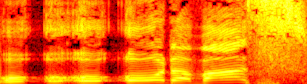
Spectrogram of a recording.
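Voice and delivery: trembling, nervous voice. Telling a joke, acting out the bartender's reply, imitating a trembling voice. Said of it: "mit zitternder Stimme sagt er".

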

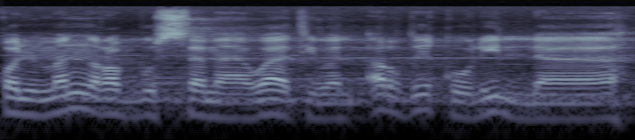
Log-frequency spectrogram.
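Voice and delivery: normal talking voice

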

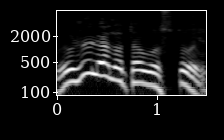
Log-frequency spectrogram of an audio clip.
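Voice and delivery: very high, shrill, swooping, mocking sarcastic tone. The pilot, stung that his cooking failed to tempt his friend, asks sarcastically. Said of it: "саркастически поинтересовался пилот".

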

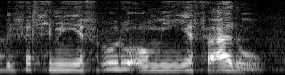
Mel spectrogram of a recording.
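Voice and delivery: ordinary talk

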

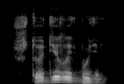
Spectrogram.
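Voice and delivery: perplexed, puzzled whisper. Narrator reading a character's question to his companion, puzzled whisper. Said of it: "озадаченно прошептал Сергей".

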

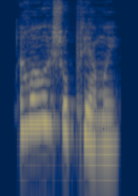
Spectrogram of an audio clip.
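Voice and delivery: whisper with a slight tremble. Watching a bleeding enemy keep attacking: slightly trembling whisper. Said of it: "слегка дрожащим голосом прошептала".

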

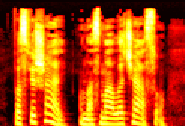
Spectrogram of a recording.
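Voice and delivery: ordinary delivery

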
